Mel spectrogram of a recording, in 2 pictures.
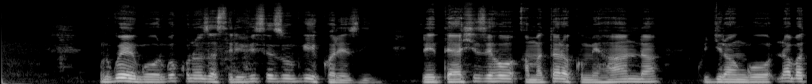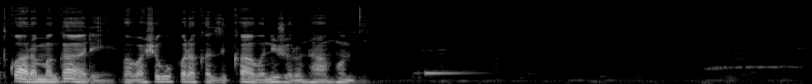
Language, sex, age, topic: Kinyarwanda, male, 25-35, government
